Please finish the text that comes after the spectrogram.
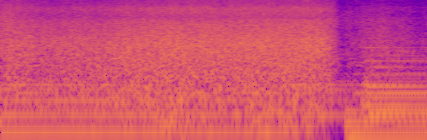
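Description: Ocean surf on the east coast of Australia: a steady, loud wash of broadband wave noise that rolls on without a break, then a sudden low thump and shift near the end.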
